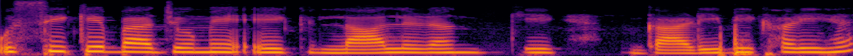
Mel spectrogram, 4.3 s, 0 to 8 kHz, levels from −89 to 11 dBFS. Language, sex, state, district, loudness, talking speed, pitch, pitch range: Hindi, female, Bihar, Samastipur, -14 LUFS, 170 wpm, 205 Hz, 190-225 Hz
